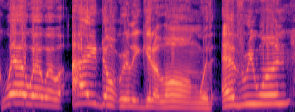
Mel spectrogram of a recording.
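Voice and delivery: mock someone pleading for their own little patch; mocking ethno-state advocate. Streamer parodies someone who can't get along with everyone, mocking. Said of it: "You're like".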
